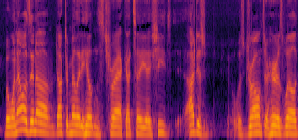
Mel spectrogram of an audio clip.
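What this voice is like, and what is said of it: Southern American accent. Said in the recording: “they picked up on a southern accent. ... I am from the country of Alabama.”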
